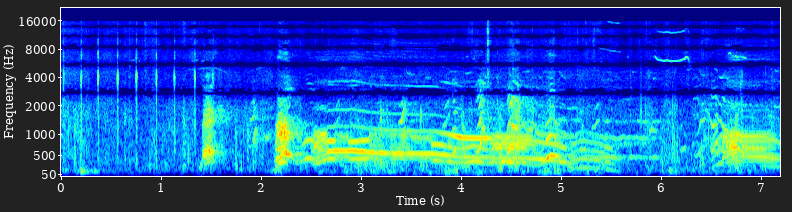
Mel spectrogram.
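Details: Eight-week-old puppies make a long wavering howl-whine with layered harmonics that slides and dips over several seconds, then a second rising whine at the end, with a woman talking softly to them nearby.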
